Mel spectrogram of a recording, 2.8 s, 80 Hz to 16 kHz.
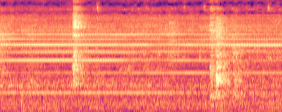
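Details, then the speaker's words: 2003 Mustang Cobra intercooler pump after replacement, jumped to test with coolant topped with distilled water: faint steady electric whir at constant pitch, no knocks or rattles; pump running fine. "all right let's jump this pump and see if it turns on yep try to get this in here cool so you can hear it just waiting for it to start"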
